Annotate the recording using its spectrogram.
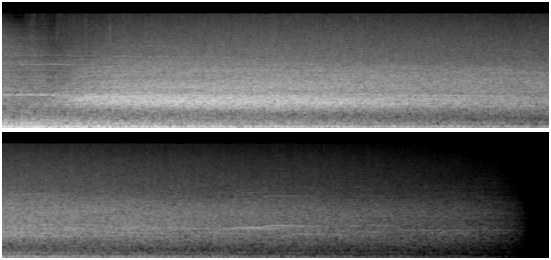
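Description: Concert audience cheering and applauding just after the music stops, swelling about a second in and then fading out gradually to silence.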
